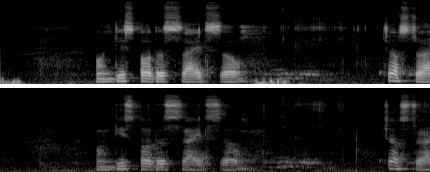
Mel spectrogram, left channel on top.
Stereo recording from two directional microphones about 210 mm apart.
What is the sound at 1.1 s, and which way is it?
Speech, 5° left (ahead or behind).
